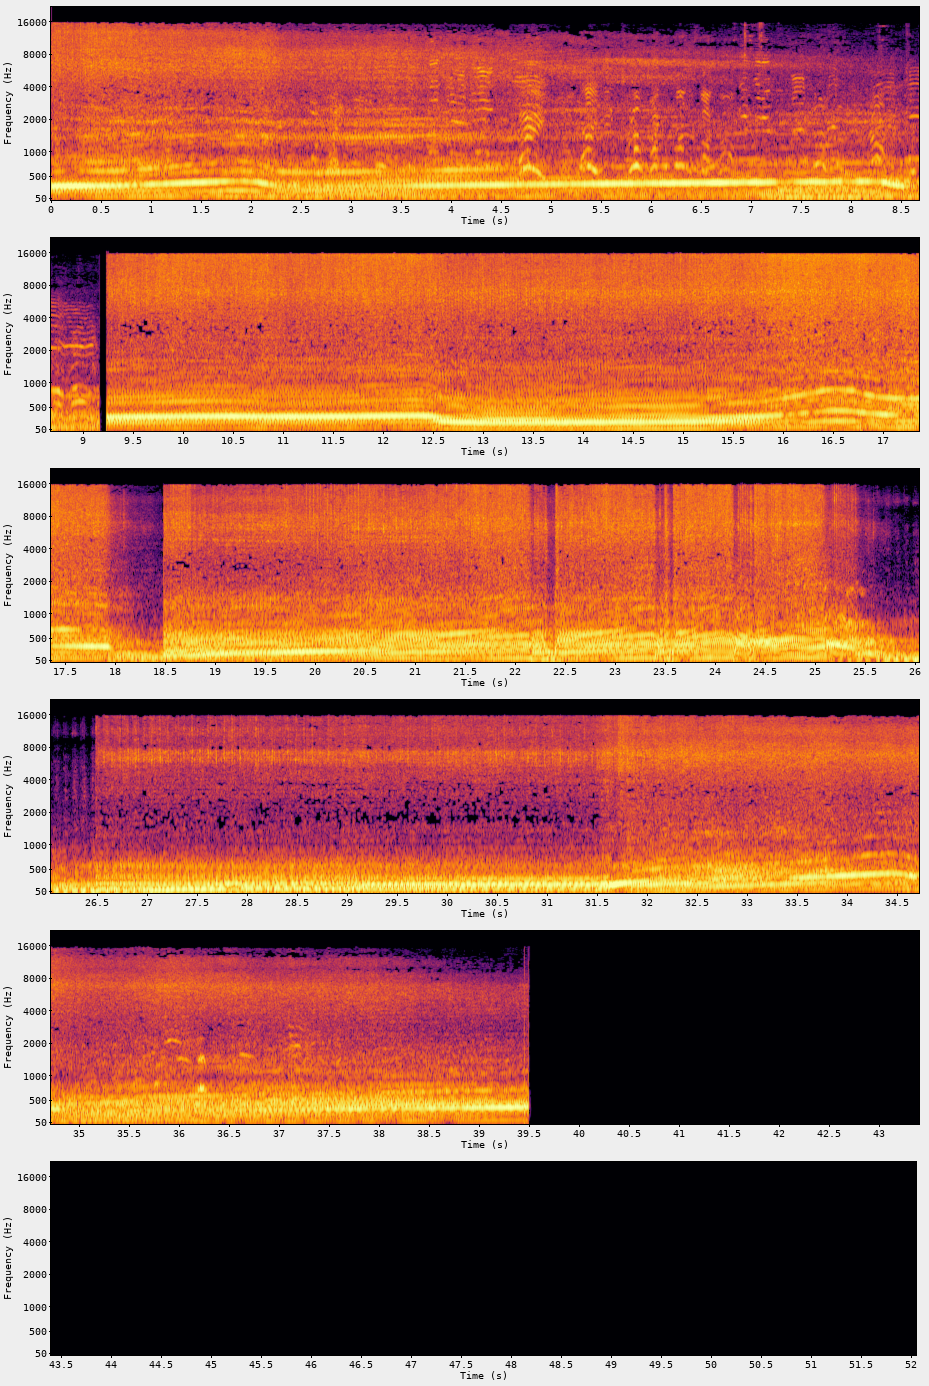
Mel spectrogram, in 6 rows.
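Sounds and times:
car engines revving: 0:00.0 - 0:39.5.

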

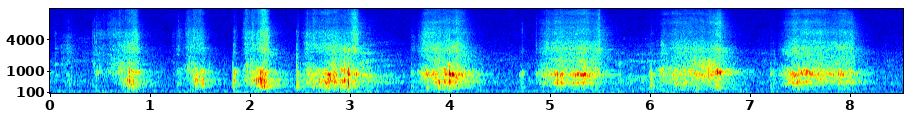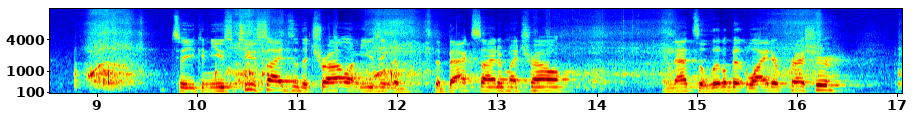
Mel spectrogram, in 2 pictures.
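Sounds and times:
steel trowel scraping membrane: 0:00.4 - 0:08.2, 0:08.8 - 0:09.6, 0:10.2 - 0:11.0, 0:11.7 - 0:12.5, 0:13.3 - 0:16.4.

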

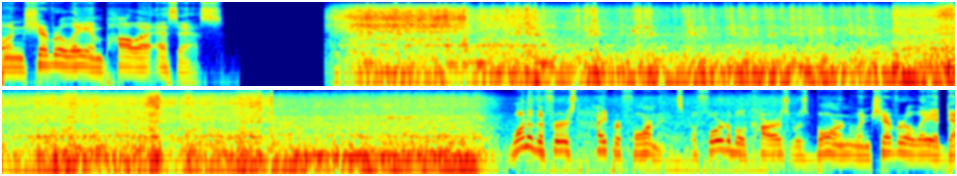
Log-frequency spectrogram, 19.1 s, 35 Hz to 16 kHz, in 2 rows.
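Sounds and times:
car engine idling: 0:03.3 - 0:17.4.

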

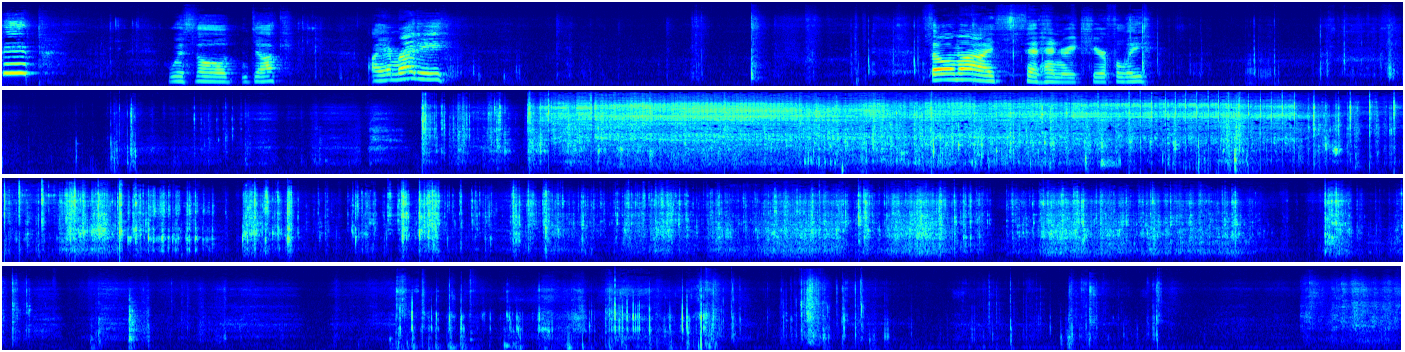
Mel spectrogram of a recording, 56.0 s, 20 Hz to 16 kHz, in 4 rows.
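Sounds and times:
toy train wheels clicking: 0:18.2 - 0:42.4.

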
